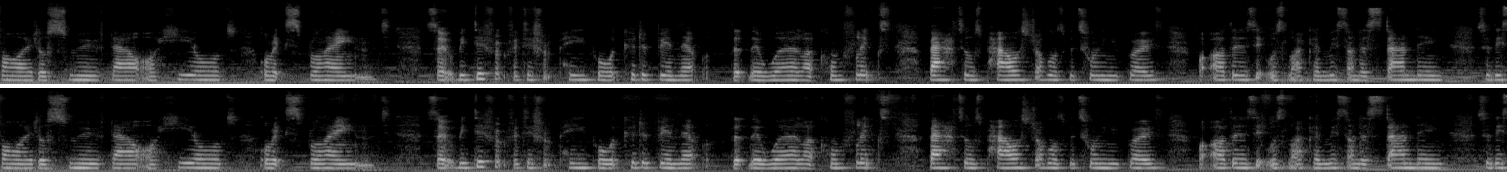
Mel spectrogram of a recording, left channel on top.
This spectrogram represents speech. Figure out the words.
or smoothed out or healed or explained. So it would be different for different people. It could have been that there were like conflicts, battles, power struggles between you both. For others it was like a misunderstanding. So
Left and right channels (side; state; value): both; normal; correlation 0.45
